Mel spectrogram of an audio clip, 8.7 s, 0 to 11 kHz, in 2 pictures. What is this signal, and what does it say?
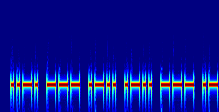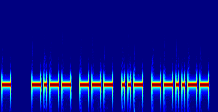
Morse code, heard as a keyed tone, about 20 wpm, 700 Hz. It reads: FOLLOW YOU,
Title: Sentences from Top 1000 Words - Review Part 4 - 20wpm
